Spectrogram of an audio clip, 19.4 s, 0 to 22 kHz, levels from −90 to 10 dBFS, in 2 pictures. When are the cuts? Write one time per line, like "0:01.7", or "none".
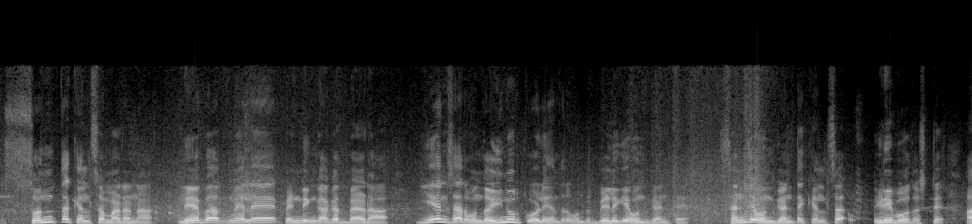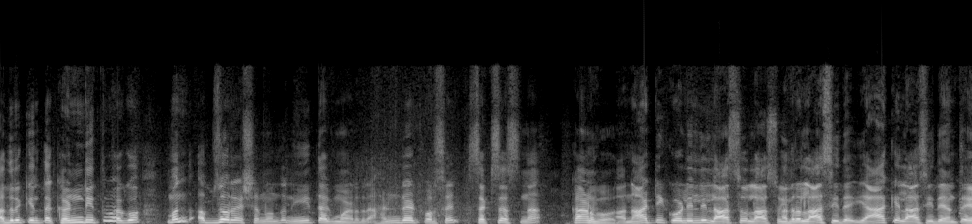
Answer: none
